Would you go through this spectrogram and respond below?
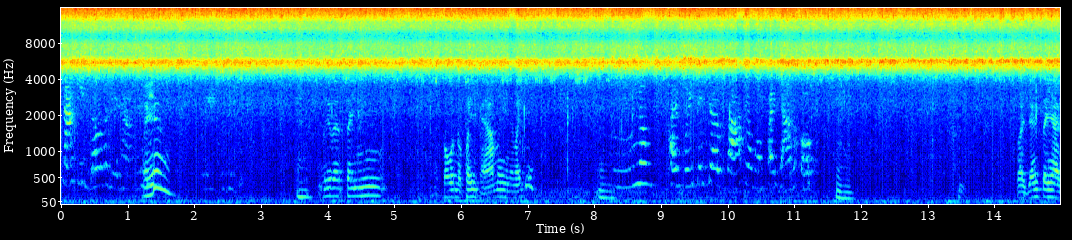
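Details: Black crickets, also called para crickets, calling angrily while guarding their eggs; a steady, unbroken high-pitched ringing trill with a second fainter upper band, overlaid by frequent human voices talking.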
